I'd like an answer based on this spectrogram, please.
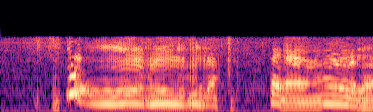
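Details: German Shorthaired Pointer puppy, described as very vocal, giving long drawn-out whines and howl-like moans with a wavering pitch, two sustained bouts separated by a short pause.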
